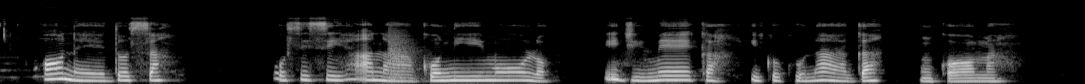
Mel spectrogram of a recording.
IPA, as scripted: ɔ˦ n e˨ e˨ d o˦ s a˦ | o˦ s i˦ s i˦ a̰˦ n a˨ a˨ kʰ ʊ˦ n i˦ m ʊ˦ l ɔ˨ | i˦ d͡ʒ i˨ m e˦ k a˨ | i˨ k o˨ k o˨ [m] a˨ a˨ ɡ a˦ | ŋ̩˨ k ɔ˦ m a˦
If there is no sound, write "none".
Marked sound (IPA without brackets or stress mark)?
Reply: n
